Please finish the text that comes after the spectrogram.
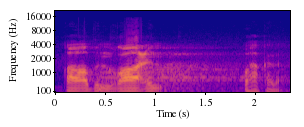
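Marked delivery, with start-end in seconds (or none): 0.1-1.1 "قاض، راع" slow, each ending in -in; tanween with kasra. Shown as a demonstration. Teacher giving examples, "قاض، راع" slow with -in endings. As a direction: draw out "قاض، راع" as qaadin, raa'in. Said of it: "التنوين بالكسر".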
